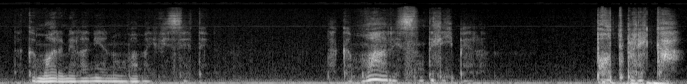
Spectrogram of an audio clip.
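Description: A woman's voice: fairly low pitch, slightly rough. An actress playing a weary woman who tends her sick sister, in a radio drama monologue that swings between cries and whispers. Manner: shifts between shouting and whispering.

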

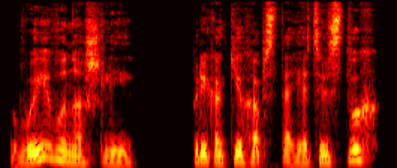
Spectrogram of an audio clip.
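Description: A man reading an audiobook, voicing a stern ship captain who asks brisk, commanding questions in a low voice. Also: animated, no room sound, studio quality, close to an everyday voice. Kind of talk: audiobook character voice.

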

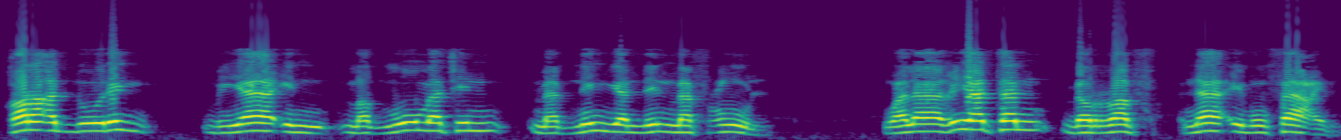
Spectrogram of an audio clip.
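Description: Male radio instructor with a high voice. He explains slowly and chants his examples. Old broadcast sound, slightly dull. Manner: measured, deliberate explanation with chanted quotations. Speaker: Quran recitation instructor introducing a radio recitation. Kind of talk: explaining reading variants, then chanting the verse examples. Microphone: studio broadcast microphone.

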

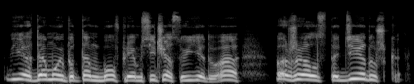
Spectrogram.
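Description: A man's voice: high voice, moderate pace, warm tone, no echo, clean studio sound, voice pushed up, close to an everyday voice. A man voicing a frightened young male police sergeant who pleads tearfully. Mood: pleading.

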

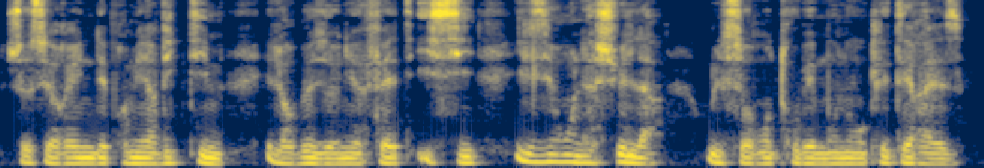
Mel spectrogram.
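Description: A man's voice: on the low side, fairly even intonation, fairly quick, warm tone, slightly rough. A man reading an audiobook, voicing an imprisoned colonel who argues earnestly and presses his point. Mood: urgent.

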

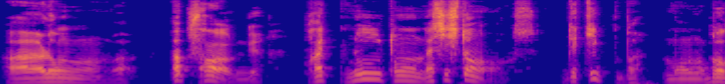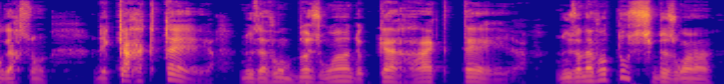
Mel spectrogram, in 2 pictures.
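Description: A man voicing a fat, cruel, bullying king who taunts and shouts at his jester. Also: on the low side, expressive, drawn-out words, full character voice. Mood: mocking. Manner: loud, mocking, furious outbursts.

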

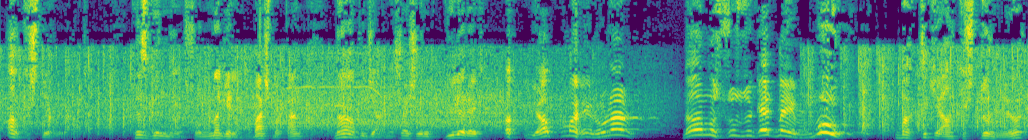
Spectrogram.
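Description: A man reading a satirical story aloud as an audiobook, with expressive, lively storytelling. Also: mid-range voice, heavy background noise. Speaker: narrator.

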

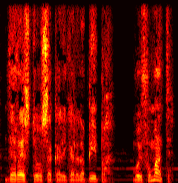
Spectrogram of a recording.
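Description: A man's voice: medium pitch, normal speed, mellow, breathy edge, faint music behind, lightly acted. A man voicing an elderly country doctor and father who is humble, fussy and eager to please. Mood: fussing. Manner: apologetic, eager to please, ceremonious.

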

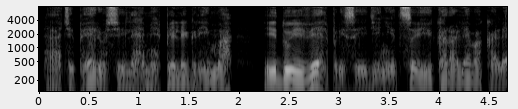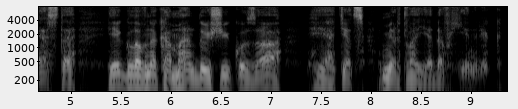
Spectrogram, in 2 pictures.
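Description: A man voicing a wounded captive general who pleads for his life and then threatens his captors, hoarse and strained. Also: sits low, lively intonation, normal speed, few pauses, darkish tone, no echo, studio quality. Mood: menacing. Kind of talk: audiobook character reading.

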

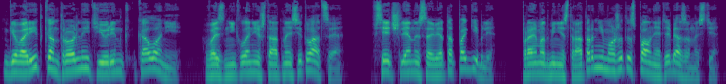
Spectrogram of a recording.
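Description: A man voicing a cold, emotionless computer that governs a colony, speaking in flat commanding tones. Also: medium pitch, moderate pace, dry recording, studio quality, voice pushed up, close to an everyday voice.

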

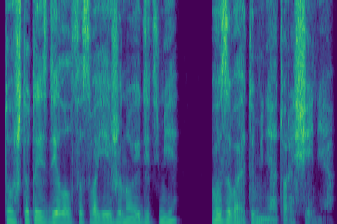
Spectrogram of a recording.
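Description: A man voicing a cold, composed wealthy woman who speaks quietly but firmly and with disdain. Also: sits low, brisk, no room sound, studio quality.

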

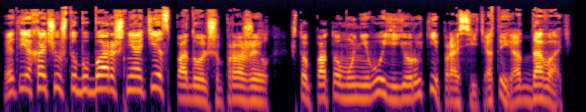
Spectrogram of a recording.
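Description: Earnest, direct young man, as a male narrator voices him; lively intonation, dry sound. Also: on the high side, a little fast, no echo. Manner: plainspoken, direct.

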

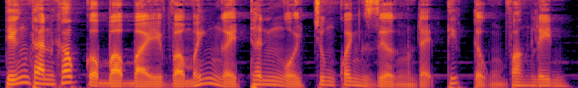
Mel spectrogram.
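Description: A male storyteller reads a scripted ghost story in a lowish voice whose pitch swings lively and expressively. The sound is close and dry, with faint music underneath. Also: fast talker, dry recording.

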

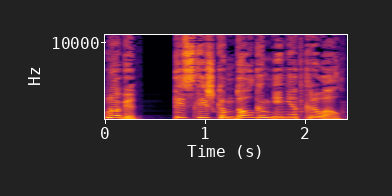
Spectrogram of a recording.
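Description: For an audiobook, a man performs a pushy elderly mother, raising his voice above its natural pitch into a high, sing-song register at a moderate pace. The character is nagging, scolding, insistent and dramatic, and the recording is dry with studio quality.

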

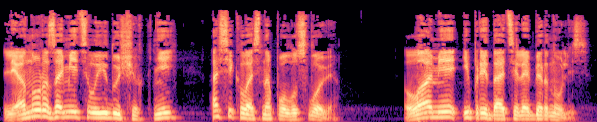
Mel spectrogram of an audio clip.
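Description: A man narrating a fantasy audiobook with an expressive reading. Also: medium pitch, a little fast, no room sound, clean studio sound.

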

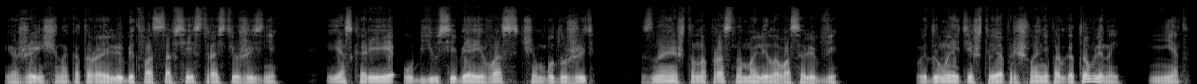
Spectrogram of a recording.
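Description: Man voicing a desperate, passionate society woman in an audiobook, intense pleading, very deep dark voice. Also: fairly even intonation, normal speed, no echo, clean studio sound. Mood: furious pleading. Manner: intense, whispering-angry pleading.

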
